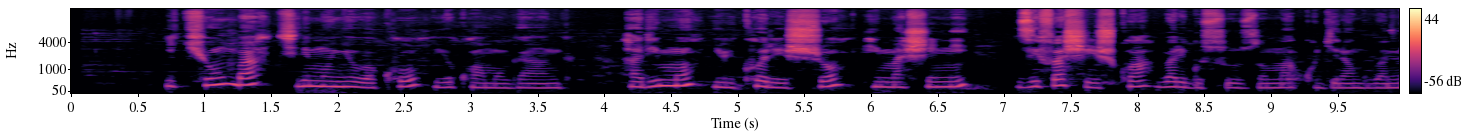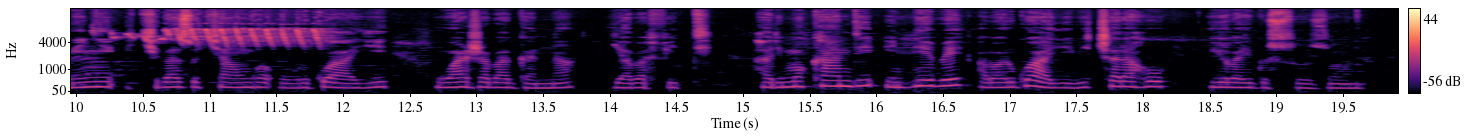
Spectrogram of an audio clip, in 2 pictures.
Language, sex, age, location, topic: Kinyarwanda, female, 18-24, Huye, health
